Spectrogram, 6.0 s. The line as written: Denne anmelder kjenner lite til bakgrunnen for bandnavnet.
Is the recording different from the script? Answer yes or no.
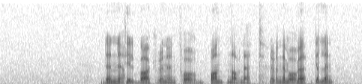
yes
